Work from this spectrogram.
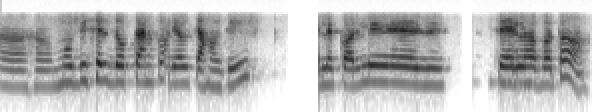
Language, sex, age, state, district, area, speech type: Odia, female, 30-45, Odisha, Ganjam, urban, conversation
